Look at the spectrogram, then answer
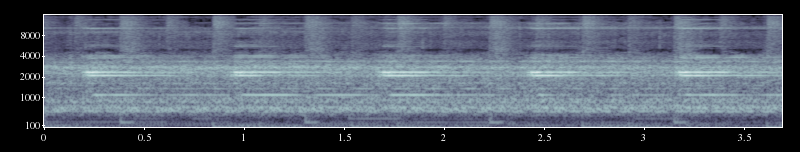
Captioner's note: train bell ringing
